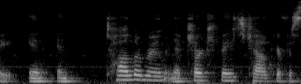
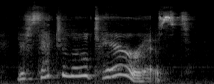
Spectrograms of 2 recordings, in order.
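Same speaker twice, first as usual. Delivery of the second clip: sugary sweet, very high, sing-song voice; 13 semitones higher than usual. Retelling what she said to him after he pushed and hit friends: imitating a very sweet voice. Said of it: "In a very sweet voice".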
